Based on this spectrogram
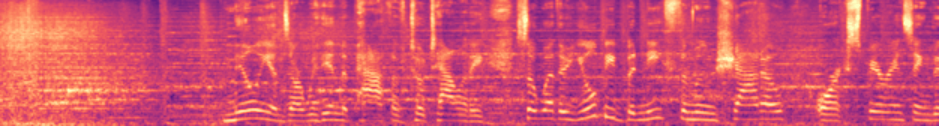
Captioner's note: cheers and Applause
